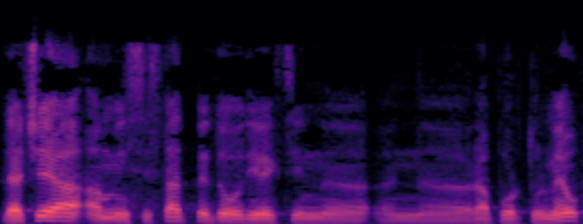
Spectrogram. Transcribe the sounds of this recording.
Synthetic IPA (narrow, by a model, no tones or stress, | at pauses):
d̪e̞at͡ʃe̞jaʔaminsist̪at̪̚pe̞d̪o̞wəd̪iɾe̞k̚t̪sijɨnɨnrapo̞rt̪ulme̞w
